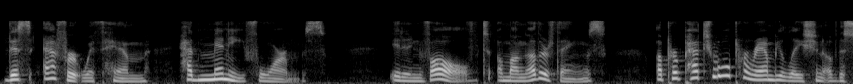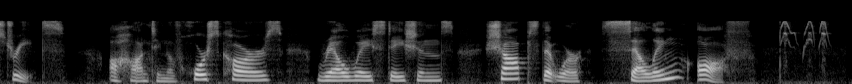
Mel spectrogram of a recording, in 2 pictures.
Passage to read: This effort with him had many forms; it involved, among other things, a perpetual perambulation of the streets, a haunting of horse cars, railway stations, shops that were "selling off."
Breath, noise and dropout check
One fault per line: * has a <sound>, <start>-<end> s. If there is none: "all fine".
* has a squeak, 16.3-16.9 s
